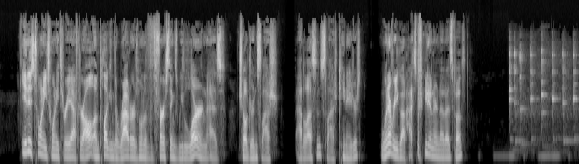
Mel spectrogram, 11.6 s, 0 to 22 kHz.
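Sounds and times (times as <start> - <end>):
speech: 0.4 - 9.4
phone ringtone for an incoming call: 9.9 - 11.5.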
